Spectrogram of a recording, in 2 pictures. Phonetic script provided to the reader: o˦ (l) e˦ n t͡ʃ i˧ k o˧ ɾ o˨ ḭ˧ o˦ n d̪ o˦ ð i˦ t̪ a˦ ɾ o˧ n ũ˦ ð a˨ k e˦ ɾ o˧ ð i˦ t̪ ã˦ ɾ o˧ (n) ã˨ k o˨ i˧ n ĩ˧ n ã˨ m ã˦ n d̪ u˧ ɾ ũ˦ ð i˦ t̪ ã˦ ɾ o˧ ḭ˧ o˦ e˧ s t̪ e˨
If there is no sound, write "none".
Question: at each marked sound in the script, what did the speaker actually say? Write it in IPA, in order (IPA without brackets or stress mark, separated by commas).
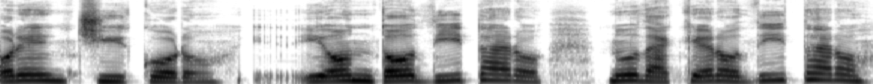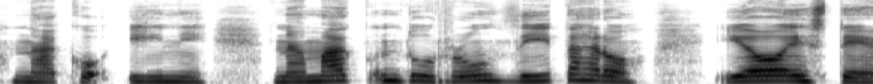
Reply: ɾ, n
